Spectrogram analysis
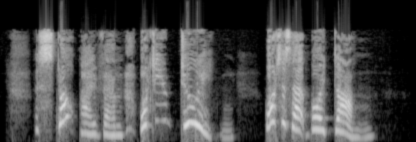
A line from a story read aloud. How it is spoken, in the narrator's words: cried the little girl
